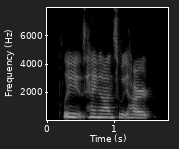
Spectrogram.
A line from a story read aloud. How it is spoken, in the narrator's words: Kendra pleaded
